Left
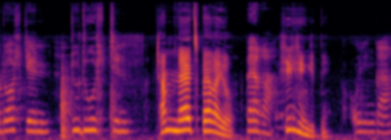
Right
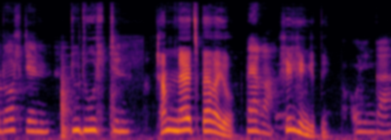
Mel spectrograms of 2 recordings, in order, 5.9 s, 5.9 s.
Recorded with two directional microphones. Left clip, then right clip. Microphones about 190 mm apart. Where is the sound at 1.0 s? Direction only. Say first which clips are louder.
Right 3 dB; 55° left (ahead or behind); by 4.9 s 35° left (ahead or behind).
